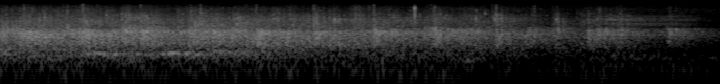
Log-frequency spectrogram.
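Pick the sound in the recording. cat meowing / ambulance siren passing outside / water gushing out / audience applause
audience applause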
